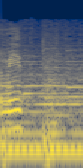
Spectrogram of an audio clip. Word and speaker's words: Meade: Se escribe Miade, pero se dice Mid.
